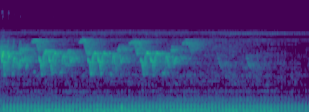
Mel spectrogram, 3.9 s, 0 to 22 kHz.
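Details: An adult male Silvered Antbird, recorded in Altamira in April 2024, gives bursts of sharp, high notes in quick stuttering runs about every half second, over a steady low rumbling hum.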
